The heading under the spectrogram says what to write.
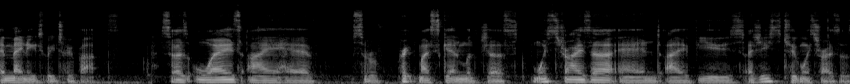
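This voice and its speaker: Relaxed in tone, a man with a New Zealand accent speaks in a very deep, low voice. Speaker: makeup vlogger. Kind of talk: casual chat tutorial. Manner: relaxed, rambling with fillers.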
